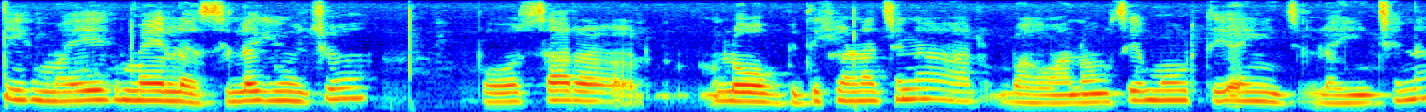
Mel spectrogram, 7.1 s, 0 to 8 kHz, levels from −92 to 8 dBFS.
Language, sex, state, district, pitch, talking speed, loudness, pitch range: Garhwali, female, Uttarakhand, Tehri Garhwal, 210 Hz, 160 wpm, -15 LUFS, 190-220 Hz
